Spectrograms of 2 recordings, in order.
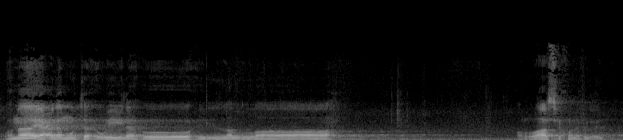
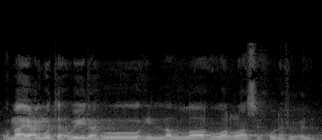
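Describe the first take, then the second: First: There is a pause after "illa Allah". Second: It runs on without a pause after "illa Allah". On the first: Only God knows its interpretation, and a new sentence begins. "كيف يعني الوقف؟ إن هكذا تقرأ" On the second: God and those firm in knowledge both know its interpretation. "الوصل"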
